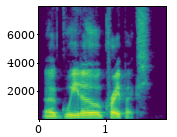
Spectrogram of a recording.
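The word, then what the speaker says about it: Guido Crepax: Guido Crapix. Correct? – Mm. Yeah.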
